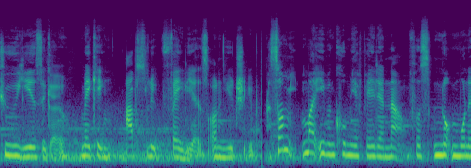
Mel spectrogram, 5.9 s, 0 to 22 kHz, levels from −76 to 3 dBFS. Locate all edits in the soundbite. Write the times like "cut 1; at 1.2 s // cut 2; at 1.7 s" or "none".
none

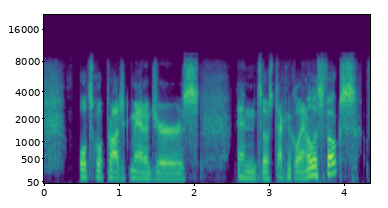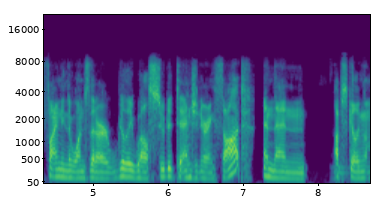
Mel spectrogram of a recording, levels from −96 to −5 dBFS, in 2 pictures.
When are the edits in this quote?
none

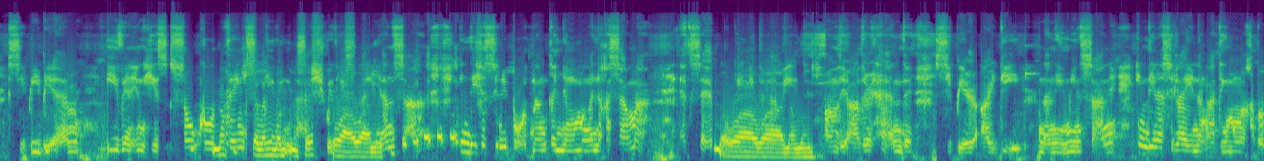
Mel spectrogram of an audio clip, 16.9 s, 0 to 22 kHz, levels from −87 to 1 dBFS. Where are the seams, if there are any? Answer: none

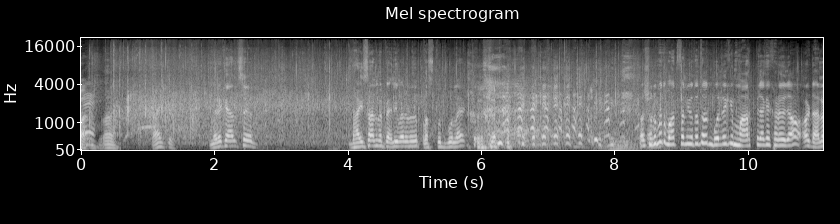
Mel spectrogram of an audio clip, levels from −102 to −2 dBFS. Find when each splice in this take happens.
cut 1; at 8.2 s

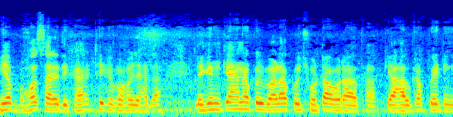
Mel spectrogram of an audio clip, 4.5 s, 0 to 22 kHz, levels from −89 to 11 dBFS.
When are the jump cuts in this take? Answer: none

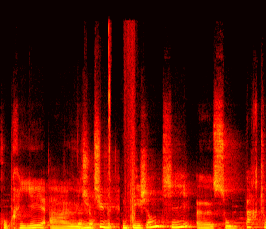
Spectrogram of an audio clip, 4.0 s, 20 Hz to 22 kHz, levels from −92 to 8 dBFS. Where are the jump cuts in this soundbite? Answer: cut 1; at 1.7 s

